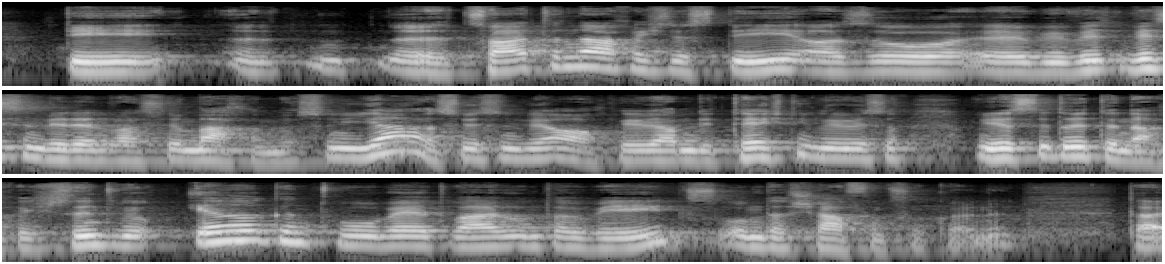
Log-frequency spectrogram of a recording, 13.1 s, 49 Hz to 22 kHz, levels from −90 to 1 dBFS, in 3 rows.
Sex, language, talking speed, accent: male, German, 200 wpm, German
